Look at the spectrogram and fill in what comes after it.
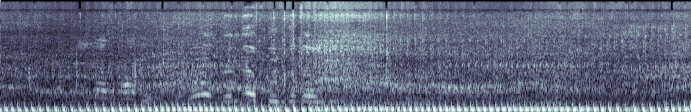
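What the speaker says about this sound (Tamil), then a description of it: "ஒரே ஒரு வண்டி வருது." Motorcycle engine on a dark, unlit road at night, a close, steady mid-pitched throbbing drone that holds loud for several seconds, with a voice speaking over it.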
